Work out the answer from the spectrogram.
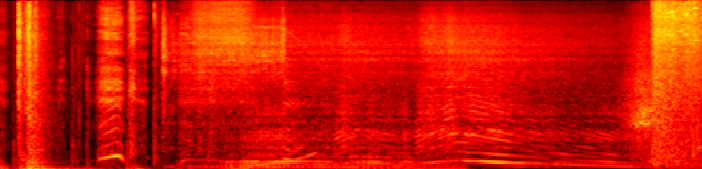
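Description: A car starting and backing up at night: a few sharp knocks and a slam open the sequence, followed by an engine revving and a low motor drone that rises and falls as the car reverses.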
